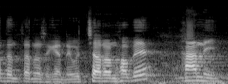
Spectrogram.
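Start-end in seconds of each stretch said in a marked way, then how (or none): 1.8-2.1 Noakhali accent. Shown as a demonstration. Preacher mimics how Noakhali folk say হানি for পানি. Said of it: "নোয়াখালীর লোককে জিজ্ঞাসা করেন".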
